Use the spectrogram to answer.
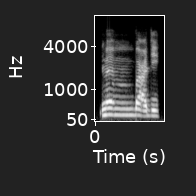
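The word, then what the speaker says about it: مِنْ بَعْدِ: So if you have nun sakin followed by ba, you have to change nun sakin to mim, saying what? This is the way how we should pronounce it. Min Ba'di.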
